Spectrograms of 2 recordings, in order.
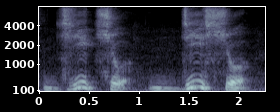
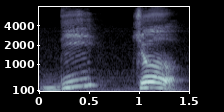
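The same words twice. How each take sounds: First: "Dicho" with a soft dj at the start; Portuguese-style pronunciation. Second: "dicho" with a hard d; Spanish pronunciation. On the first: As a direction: say "Dicho" as dji-cho. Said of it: "Não se habla como se habla em português". ("Dicho" com dji português) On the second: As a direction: say "dicho" crisply, with a plain d. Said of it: "Não, é di". ("dicho" com d espanhol) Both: Shown as a demonstration.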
